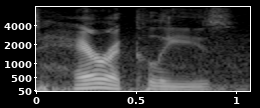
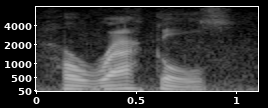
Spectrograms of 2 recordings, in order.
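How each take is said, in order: First: The ending does not rhyme with 'shackles'. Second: The ending rhymes with 'shackles'. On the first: The speaker calls it right. "His true pronunciation in Greek mythology is Heracles" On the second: The speaker calls it wrong. "I pronounced him Heracles for some reason, like shackles"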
